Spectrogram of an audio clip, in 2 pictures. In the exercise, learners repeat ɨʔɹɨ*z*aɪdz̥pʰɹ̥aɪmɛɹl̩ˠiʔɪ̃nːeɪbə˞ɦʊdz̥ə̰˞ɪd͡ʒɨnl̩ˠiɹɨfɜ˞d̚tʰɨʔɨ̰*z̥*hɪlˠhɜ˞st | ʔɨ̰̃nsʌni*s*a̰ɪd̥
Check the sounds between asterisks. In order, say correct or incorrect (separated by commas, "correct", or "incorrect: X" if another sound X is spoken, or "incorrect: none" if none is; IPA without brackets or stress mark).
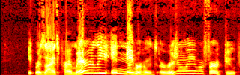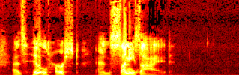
correct, correct, correct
